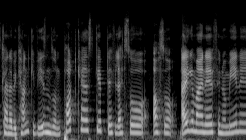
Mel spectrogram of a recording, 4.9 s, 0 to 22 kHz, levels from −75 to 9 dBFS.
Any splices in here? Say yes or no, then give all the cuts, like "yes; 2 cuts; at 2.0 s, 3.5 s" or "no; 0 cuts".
yes; 3 cuts; at 2.5 s, 3.0 s, 3.5 s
